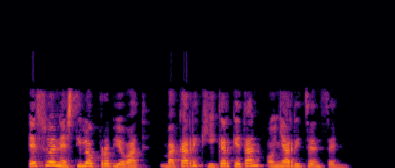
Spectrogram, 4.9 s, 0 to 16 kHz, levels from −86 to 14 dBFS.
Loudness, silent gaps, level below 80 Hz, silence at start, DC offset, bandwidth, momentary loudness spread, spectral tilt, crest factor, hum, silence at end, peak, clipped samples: -16 LUFS; 1.91-1.98 s; -64 dBFS; 0.35 s; under 0.1%; 8 kHz; 8 LU; -4 dB/octave; 16 dB; none; 0.6 s; 0 dBFS; under 0.1%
